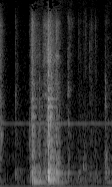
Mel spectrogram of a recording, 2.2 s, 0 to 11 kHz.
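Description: Plastic 7x7 puzzle cube knocking and clattering against other plastic puzzle cubes as it is set down on the pile: two quick knocks about half a second apart, the second louder.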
